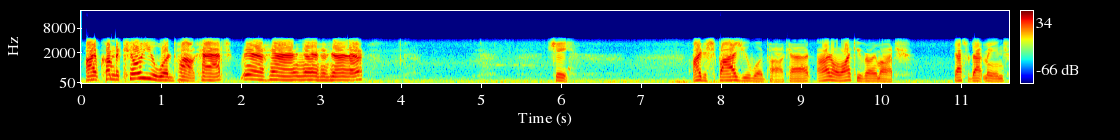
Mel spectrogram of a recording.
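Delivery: very low growly villain voice; menacing dog villain. Acted. Dog villain plotting against the cat, very low menacing voice. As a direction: drop way down like a brute dog.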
